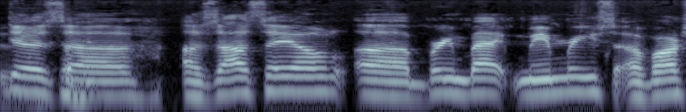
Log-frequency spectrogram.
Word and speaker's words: Azazel: That's how you say it. Azazel. Because Azazel or Azazel. On Supernatural, they say Azazel. Yeah. Which is horribly, horribly wrong.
